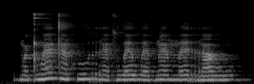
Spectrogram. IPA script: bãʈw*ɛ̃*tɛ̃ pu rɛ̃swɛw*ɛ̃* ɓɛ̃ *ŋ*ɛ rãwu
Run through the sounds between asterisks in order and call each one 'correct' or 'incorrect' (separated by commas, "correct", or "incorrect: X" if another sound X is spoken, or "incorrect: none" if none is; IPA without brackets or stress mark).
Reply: correct, incorrect: ɛ, incorrect: m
